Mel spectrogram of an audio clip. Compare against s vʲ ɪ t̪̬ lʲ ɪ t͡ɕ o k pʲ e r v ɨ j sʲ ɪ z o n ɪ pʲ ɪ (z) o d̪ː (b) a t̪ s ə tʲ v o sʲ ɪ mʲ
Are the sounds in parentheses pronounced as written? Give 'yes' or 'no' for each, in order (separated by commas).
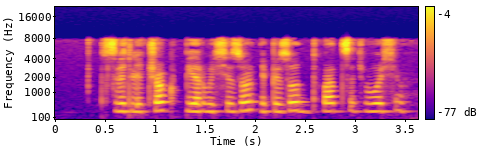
yes, no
